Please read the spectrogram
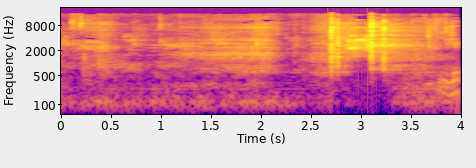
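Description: Spoon stirring a creamy vegetable filling in a glass bowl: soft mixing at first, then a quick run of sharp clinks of the spoon against the glass about three seconds in.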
